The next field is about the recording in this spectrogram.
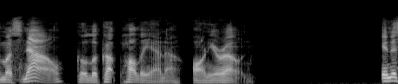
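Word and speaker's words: Pollyanna: In a sentence, the dictionary indicates that polyiana rhymes with French Guana.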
